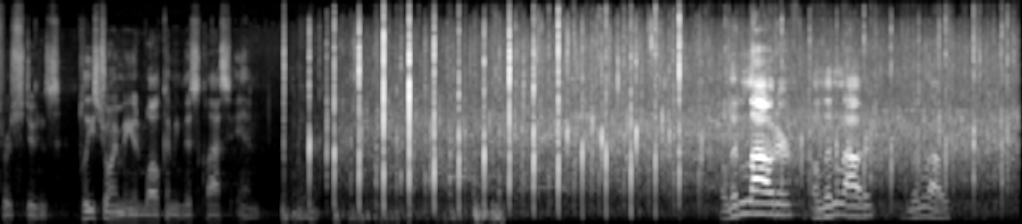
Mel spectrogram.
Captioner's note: �cheers and applause�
